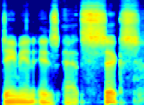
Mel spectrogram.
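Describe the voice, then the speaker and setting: A man narrating as game master of a tabletop role-playing game, setting scenes slowly and chatting casually with players. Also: a bass voice, big pitch swings, gravelly, fairly bright tone, smooth, no room sound, clean studio sound. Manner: slow, deliberate scene narration with casual asides.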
